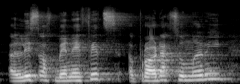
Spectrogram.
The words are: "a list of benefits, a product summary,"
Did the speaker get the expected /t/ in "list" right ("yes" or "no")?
yes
